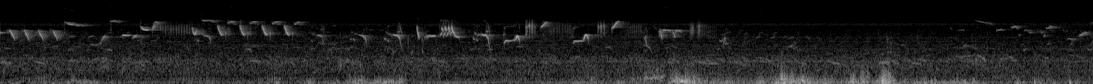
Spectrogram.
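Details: Bluethroat song on Texel in the Netherlands, varied and fast: bursts of sharp, high repeated notes alternating with twangy, buzzy phrases and brief pauses, over low background rumble.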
